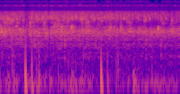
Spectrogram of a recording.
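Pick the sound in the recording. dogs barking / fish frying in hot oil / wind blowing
fish frying in hot oil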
